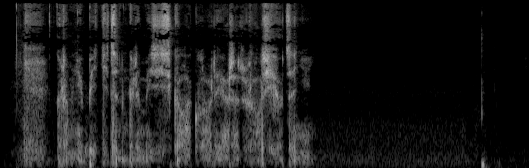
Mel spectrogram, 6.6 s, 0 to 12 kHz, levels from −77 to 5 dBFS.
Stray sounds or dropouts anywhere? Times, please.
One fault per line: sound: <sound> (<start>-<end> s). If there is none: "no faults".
no faults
